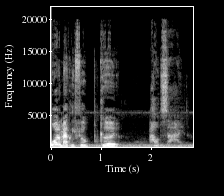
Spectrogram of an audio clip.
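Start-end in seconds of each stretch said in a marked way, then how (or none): 2.0-2.7 voiceless whisper; hushed, breath-only delivery. Real, not acted. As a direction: drop to a whisper on the word. Hushed word ending her point.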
